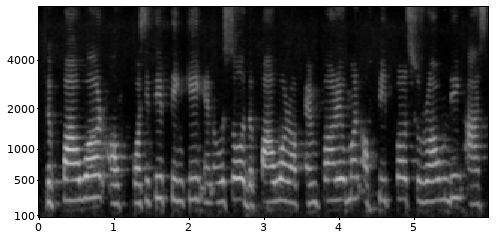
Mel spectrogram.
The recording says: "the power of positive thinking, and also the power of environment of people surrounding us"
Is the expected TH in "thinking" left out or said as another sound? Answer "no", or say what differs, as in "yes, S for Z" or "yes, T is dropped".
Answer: yes, T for TH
